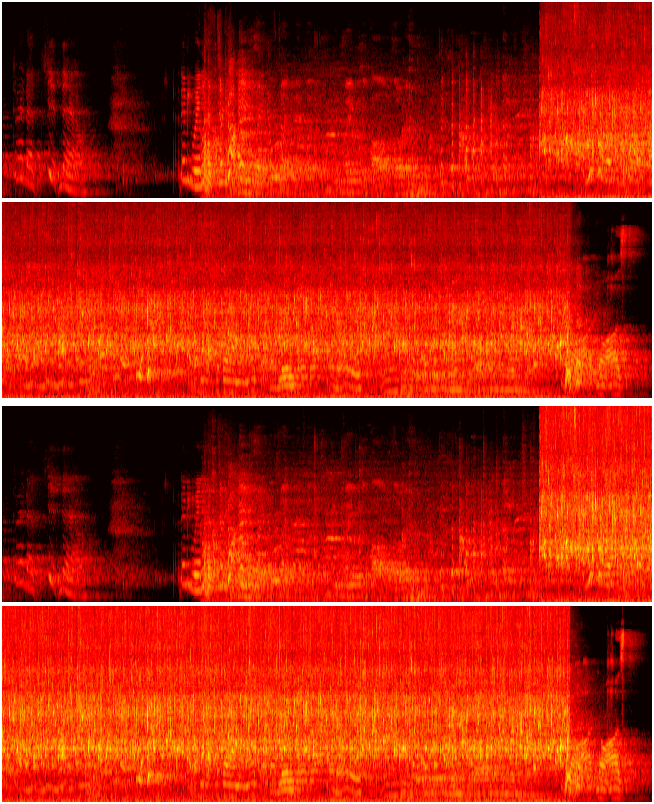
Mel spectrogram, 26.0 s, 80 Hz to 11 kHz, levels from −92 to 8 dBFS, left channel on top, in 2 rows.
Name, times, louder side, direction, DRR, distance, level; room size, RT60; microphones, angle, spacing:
voice 1, 0.2-1.7 3.6-5.7 8.8-9.5 11.2-16.0 19.9-20.2 20.6-21.2 24.2-24.8, left 1 dB, 30° left, 4 dB, 1.5 m, -38 dB
voice 2, 2.1-2.8 4.7-8.5 8.9-9.0 10.0-10.1 14.7-15.5 20.9-23.6, equal, 5° left, -3 dB, 7.5 m, -42 dB
sound 1, 4.0-20.7, right 2 dB, 65° right, 7.1 m, -47 dB
Stream, 10.7-24.4, right 6 dB, 85° right, 1.0 m, -27 dB
voice 3, 16.8-20.0 24.3-25.5, right 2 dB, 40° right, 8 dB, 1.0 m, -36 dB
27.5 x 23.0 x 8.4 m, 2.2 s
head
